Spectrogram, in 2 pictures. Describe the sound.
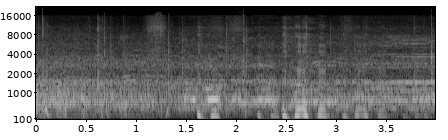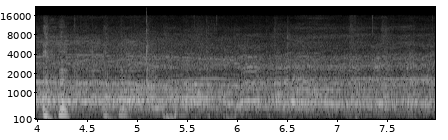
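A large crowd wails and weeps loudly in mourning for Zahra, many voices overlapping in a dense, continuous mass of sobbing cries that stays strong for the whole stretch.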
